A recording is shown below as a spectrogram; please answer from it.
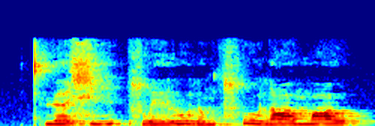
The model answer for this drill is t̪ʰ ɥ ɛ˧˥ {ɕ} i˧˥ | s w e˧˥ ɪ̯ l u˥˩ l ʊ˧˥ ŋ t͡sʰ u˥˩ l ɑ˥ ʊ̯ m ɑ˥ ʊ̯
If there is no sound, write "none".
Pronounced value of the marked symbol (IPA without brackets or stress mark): ɕ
